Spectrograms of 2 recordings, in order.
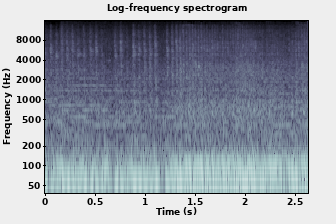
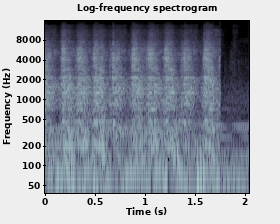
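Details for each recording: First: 1978 VW Type II Bus flat-four, rebuilt after sitting 20+ years, runs with full exhaust and heat shield fitted, timing and vacuum lines adjusted; deep, steady, even idle without stumbling; running normally. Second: 1978 VW Type II bus with a rebuilt engine and 3-speed automatic, sat 20+ years, fuel smell present: steady cranking pulses about four to five a second that never catch; crank no start with ignition timing 180 degrees off.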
